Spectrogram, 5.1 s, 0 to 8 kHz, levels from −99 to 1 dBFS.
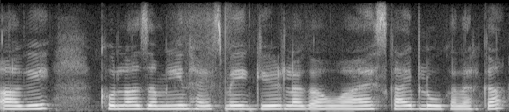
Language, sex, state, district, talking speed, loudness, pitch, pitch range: Hindi, female, Uttar Pradesh, Lalitpur, 140 wpm, -14 LUFS, 245 Hz, 235-245 Hz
